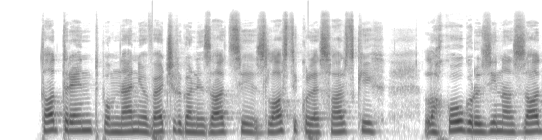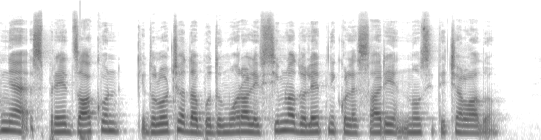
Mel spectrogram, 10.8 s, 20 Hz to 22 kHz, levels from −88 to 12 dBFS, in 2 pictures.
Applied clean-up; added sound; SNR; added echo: none; Bass drum; 19 dB; none.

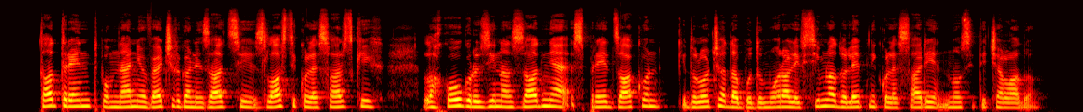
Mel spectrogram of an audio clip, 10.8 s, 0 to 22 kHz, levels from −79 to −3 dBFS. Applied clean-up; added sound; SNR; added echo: neural mask model Resemble Enhance denoiser.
